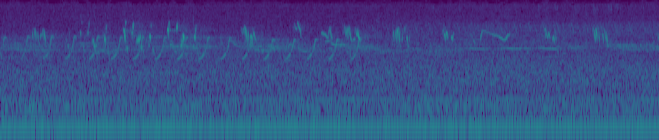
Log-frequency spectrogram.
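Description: A Tree Swallow gives quick liquid twitters and gurgled chirps, high and rapid throughout, over a steady low hum.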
